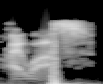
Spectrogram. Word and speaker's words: Aiwass: paragon, Aiwas. Aiwas. It's spelled Aiwass. Oh man. So like all prophetic visions, it sort of nestles the word "us" in there, just to clue you in.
